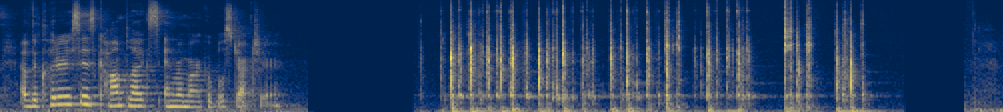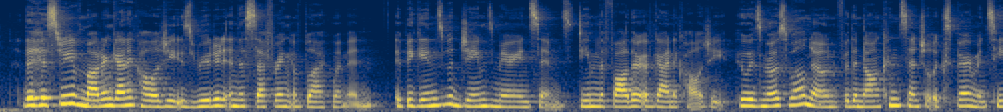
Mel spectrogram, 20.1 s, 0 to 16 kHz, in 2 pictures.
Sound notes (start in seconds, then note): 4.2 typing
